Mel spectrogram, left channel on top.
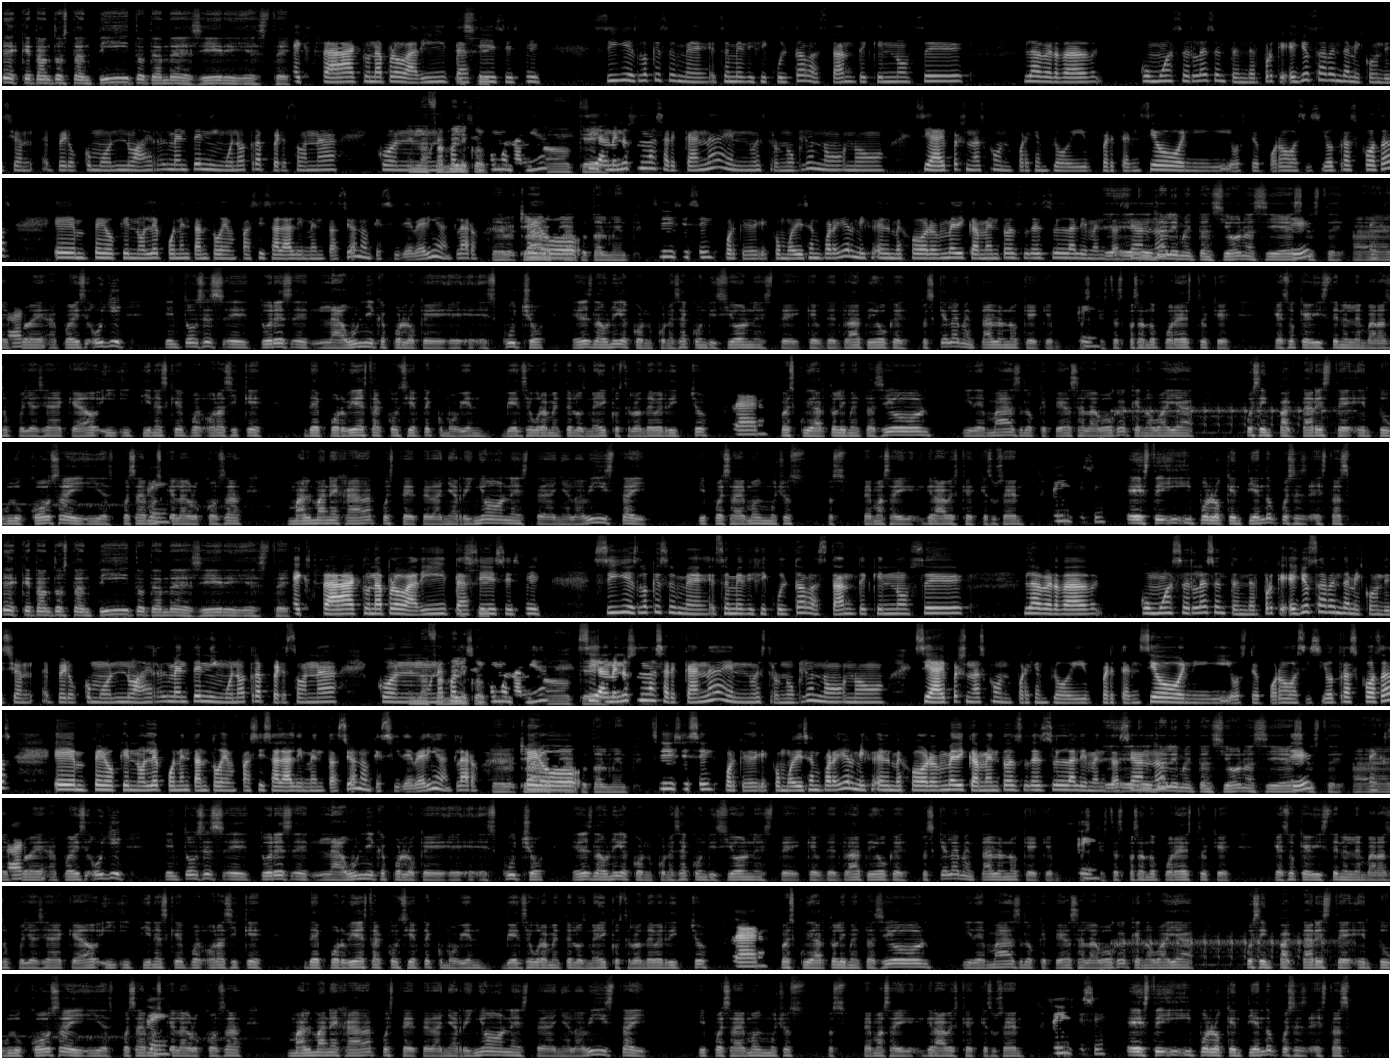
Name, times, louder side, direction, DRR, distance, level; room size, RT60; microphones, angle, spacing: voice 1, 0.0-2.9 4.5-4.9 17.9-18.7 19.3-19.9 32.7-34.0 38.8-40.8 41.0-43.0 43.3-47.1 47.3-53.9 54.4-58.1 58.5-62.6 63.3-64.8 65.1-67.4 68.0-72.0 72.3-75.9 76.4-77.4 77.7-79.6 80.6-82.9, equal, ahead, 3.7 m, -33 dB
voice 2, 2.9-5.4 5.6-9.6 10.2-11.0 11.4-33.5 34.3-39.4 40.6-40.9 41.4-41.9 52.4-52.6 62.8-63.2 70.8-71.1 79.9-80.4, right 6 dB, 90° right, 0.6 m, -28 dB
sound 1, 66.5-69.1 69.3-71.6, right 1 dB, 40° right, 3.1 m, -48 dB
open air
head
